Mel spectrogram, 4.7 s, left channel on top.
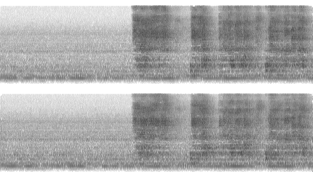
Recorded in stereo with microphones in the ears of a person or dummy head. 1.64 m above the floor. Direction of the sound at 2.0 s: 15° left (ahead or behind).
